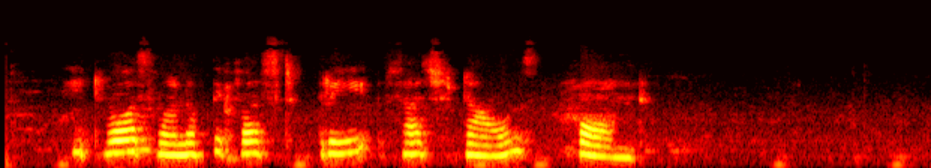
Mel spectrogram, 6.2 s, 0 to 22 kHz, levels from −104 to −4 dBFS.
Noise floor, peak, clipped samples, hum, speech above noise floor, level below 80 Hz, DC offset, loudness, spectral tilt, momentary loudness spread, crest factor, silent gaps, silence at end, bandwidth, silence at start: -71 dBFS; -10 dBFS; under 0.1%; none; 43 dB; -62 dBFS; under 0.1%; -29 LUFS; -8 dB/octave; 16 LU; 20 dB; none; 1.95 s; 7 kHz; 0.5 s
